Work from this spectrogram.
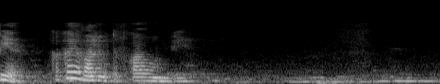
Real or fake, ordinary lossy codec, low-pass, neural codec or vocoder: fake; AAC, 32 kbps; 7.2 kHz; codec, 16 kHz, 6 kbps, DAC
